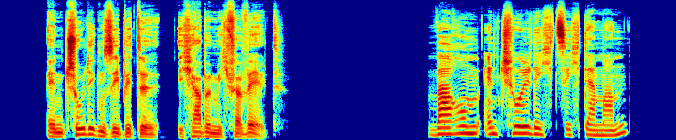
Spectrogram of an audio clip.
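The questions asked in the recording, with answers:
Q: Warum entschuldigt sich der Mann?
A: Er hat sich verwählt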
